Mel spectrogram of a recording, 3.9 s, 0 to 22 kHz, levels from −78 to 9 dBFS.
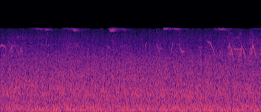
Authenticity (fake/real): real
